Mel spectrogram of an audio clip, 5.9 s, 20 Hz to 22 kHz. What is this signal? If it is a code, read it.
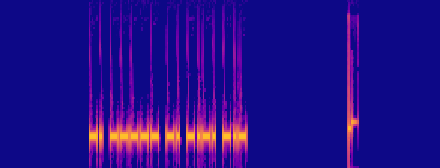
Morse code, heard as a keyed tone, about 36 wpm, 700 Hz. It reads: N0NCK
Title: USA Call Signs - 5 Characters - 2x Character Spacing - 35wpm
